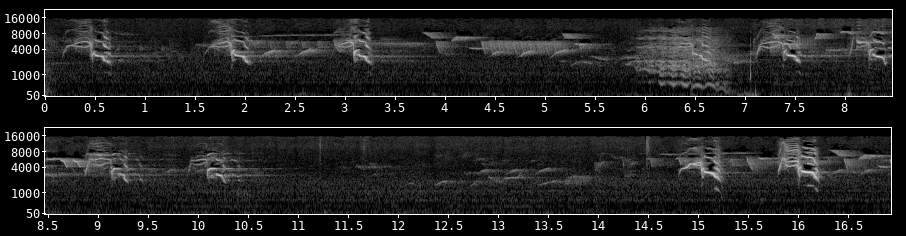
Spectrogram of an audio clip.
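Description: Birds chirping: short, sharp, high calls about once a second, with a lull of a few seconds before they pick up again near the end. About six seconds in there is one longer call that falls steeply in pitch.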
